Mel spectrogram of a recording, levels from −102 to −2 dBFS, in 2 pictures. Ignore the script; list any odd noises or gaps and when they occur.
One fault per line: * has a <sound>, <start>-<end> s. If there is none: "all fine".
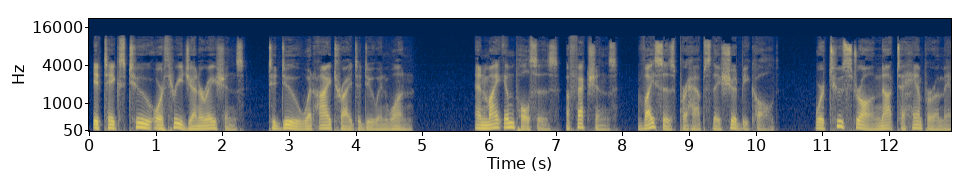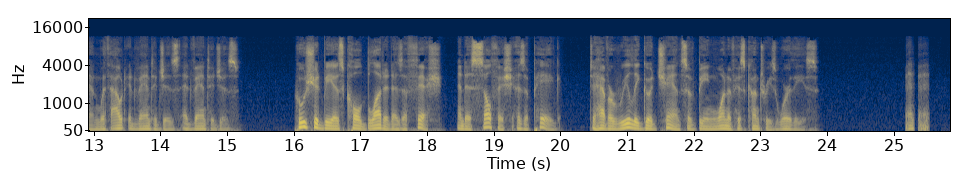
* has a laugh, 25.2-25.5 s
